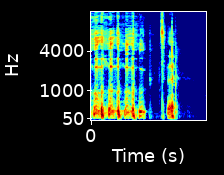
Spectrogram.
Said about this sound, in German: Ähm, das war der hustende Hund.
